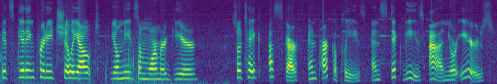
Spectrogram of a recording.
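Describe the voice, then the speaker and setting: A woman's voice: medium pitch, animated, takes it slowly, a bit bright, a little hiss or hum, low-quality recording. A woman voicing a fussy, bossy, overprotective parent in a children's storybook, interrupting and nagging insistently.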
